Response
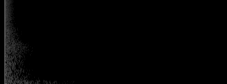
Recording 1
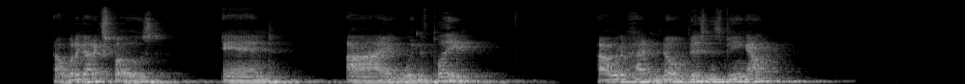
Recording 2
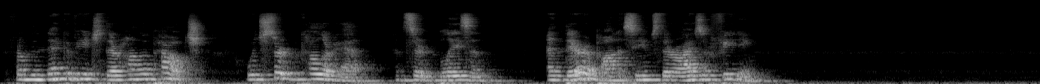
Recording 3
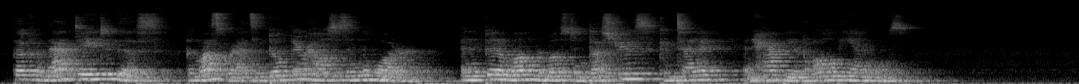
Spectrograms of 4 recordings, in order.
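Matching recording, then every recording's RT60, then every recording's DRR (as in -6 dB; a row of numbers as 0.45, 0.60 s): 1; 0.75, 0.50, 1.1 s; -2.0, -5.5, -10.0 dB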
